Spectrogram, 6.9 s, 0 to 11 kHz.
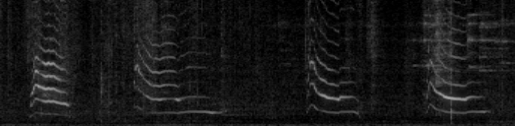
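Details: A rescued stray kitten, roughly 45 days old, unable to walk yet and with sore eyes, calls with four plaintive meows spaced about every one and a half seconds, each starting high and sliding down into a long steady tone.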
